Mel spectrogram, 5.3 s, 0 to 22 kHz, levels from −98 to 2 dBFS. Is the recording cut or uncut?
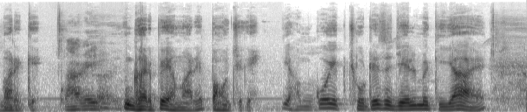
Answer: cut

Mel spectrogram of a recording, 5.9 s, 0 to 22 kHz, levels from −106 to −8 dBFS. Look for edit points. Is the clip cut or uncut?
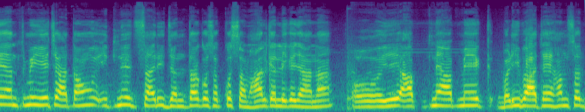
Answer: cut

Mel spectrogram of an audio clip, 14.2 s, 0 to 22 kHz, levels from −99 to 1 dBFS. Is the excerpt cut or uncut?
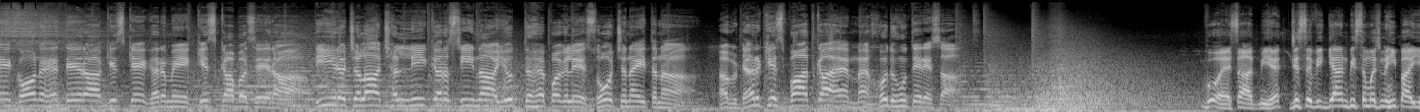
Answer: cut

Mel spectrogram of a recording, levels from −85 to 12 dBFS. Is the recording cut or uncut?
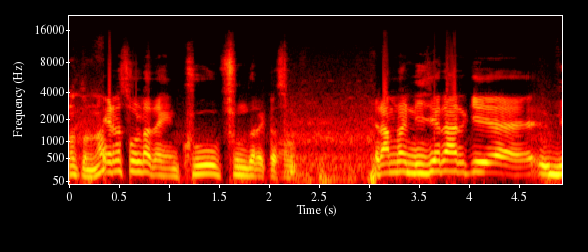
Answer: uncut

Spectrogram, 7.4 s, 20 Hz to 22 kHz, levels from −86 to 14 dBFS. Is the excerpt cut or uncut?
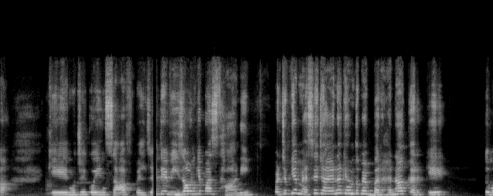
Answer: cut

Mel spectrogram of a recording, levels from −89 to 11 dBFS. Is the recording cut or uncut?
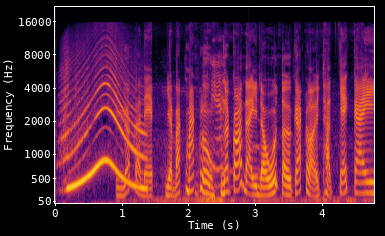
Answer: cut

